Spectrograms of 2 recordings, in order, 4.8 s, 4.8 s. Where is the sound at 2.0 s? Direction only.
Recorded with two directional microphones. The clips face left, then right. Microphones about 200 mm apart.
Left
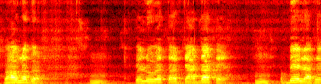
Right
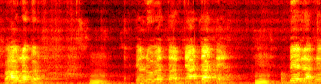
45° left (ahead or behind).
